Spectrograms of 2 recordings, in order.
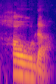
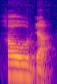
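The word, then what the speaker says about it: Gouda: Now this one is pronounced Howda, all right? Howda.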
